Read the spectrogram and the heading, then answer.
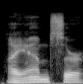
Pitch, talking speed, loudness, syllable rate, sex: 105 Hz, 215 wpm, -14 LUFS, 4.5 syllables/s, male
